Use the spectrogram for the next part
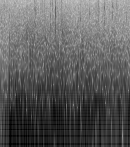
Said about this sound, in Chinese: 而且每当黑山妖怪又因为被困回黑暗世界的时候而生气时，天空就会乌云密布，甚至会闪电打雷，下起大雨。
